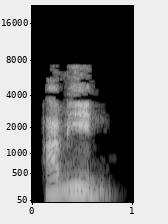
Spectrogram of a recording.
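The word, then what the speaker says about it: Amen: 你知道先知书是用希伯来文写的，在希伯来文相信的读音是 Amin，我们读娃的时候说 Amin，就是从希伯来文来的。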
